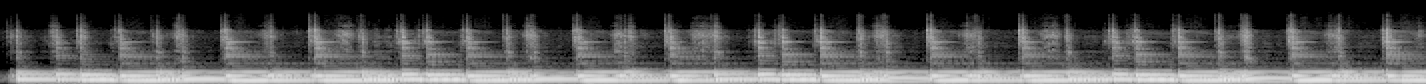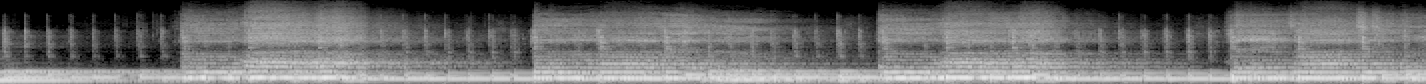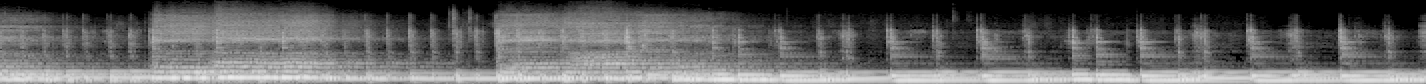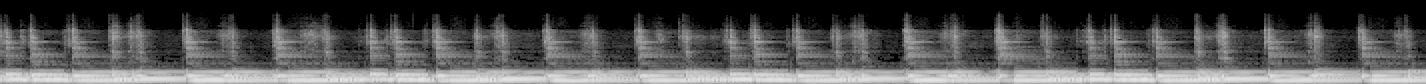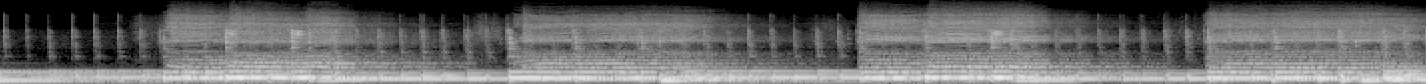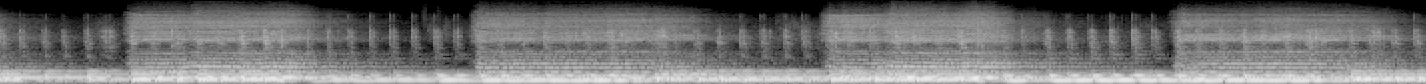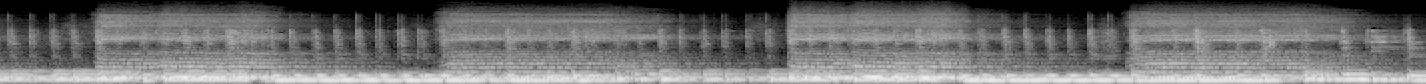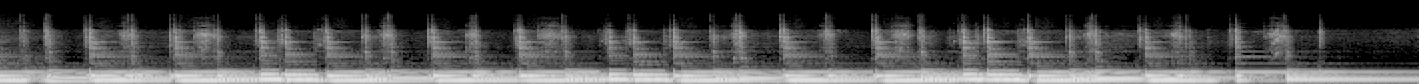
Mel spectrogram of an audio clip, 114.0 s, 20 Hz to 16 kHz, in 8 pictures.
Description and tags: Vcoals used MXL 6036 => ART Studio v3 => computer
Guitar used Sennheiser => FP31 mixer => Tascam DR05.
Edited with Reaper (DAW)
I'm the vocalist and guitar player.
vocals, song, guitar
